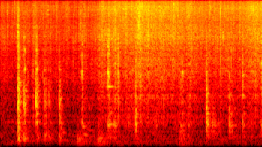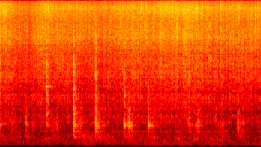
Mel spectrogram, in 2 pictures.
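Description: Ginger, garlic and onion sizzling in hot oil in a wok, stirred with a wooden spatula that knocks against the pan. A few sharp knocks come first, then the sizzle swells up about one and a half seconds in and holds steady, with occasional spatula knocks through it.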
